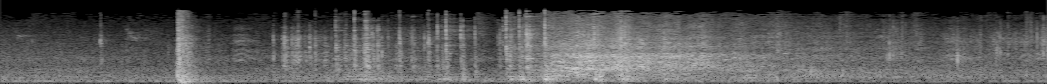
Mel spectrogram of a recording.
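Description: A car door shutting with one sharp bang about a second in, small metal clicks as a padlock is fastened onto a hasp on the door, then audience laughter rising and fading away.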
